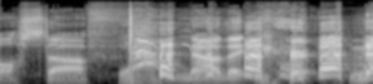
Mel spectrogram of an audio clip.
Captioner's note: laughing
